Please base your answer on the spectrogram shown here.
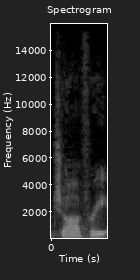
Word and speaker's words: Joffre: Other lots on Joffrey Avenue have been developed with residences, but are accessed via Folk Avenue.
